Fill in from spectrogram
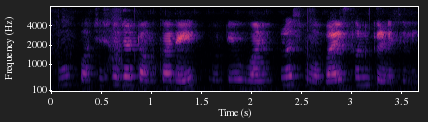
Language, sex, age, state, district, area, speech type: Odia, female, 18-30, Odisha, Cuttack, urban, spontaneous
